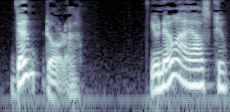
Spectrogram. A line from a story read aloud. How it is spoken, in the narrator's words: She said sharply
